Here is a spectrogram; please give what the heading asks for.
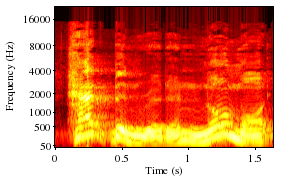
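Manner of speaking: ordinary talk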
